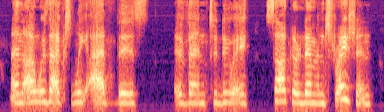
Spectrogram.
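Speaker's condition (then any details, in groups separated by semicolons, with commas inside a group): Spastic quadriplegic cerebral palsy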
